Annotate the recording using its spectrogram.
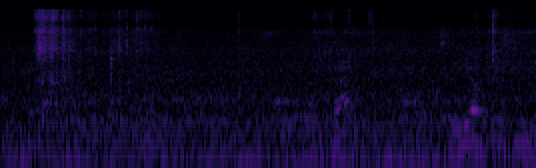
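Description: A short rustling hiss of dry brush being handled as a brush pile is set alight, then a few faint clicks, over a low steady rumble.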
